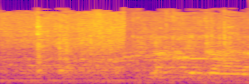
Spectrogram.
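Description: Food frying and sizzling in a home kitchen pan while being stirred, with steady scraping and hiss close by, no talking.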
